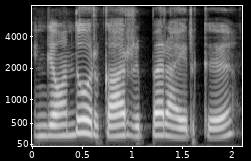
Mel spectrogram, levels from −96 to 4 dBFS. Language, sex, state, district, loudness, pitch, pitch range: Tamil, female, Tamil Nadu, Nilgiris, -14 LUFS, 225 Hz, 215-235 Hz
